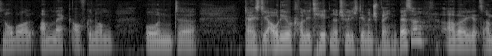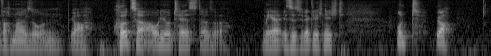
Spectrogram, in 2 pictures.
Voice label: iphone headset mikro test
